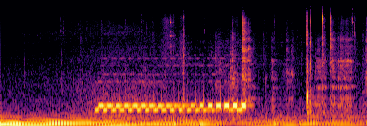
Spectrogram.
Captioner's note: phone rings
